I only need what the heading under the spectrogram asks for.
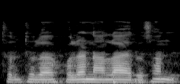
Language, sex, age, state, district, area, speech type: Nepali, male, 45-60, West Bengal, Darjeeling, rural, spontaneous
